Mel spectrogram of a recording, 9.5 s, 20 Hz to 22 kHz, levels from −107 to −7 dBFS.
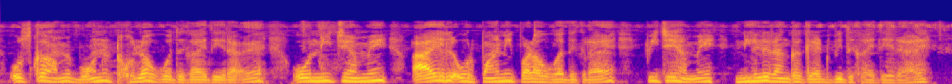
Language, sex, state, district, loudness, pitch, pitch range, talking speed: Hindi, male, Uttarakhand, Tehri Garhwal, -20 LUFS, 145 Hz, 125-170 Hz, 195 wpm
